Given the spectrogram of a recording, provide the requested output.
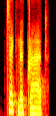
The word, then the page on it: technocrat: Indian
